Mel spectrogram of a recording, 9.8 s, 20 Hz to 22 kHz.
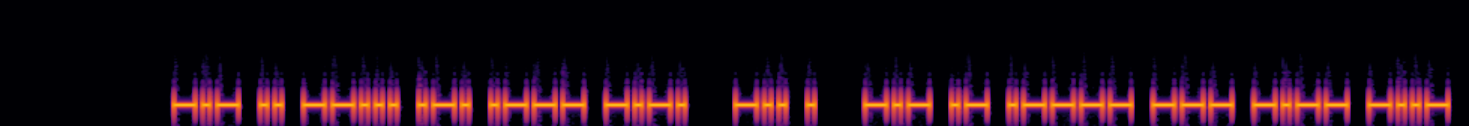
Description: Morse code, heard as a keyed tone, about 25 wpm, 700 Hz. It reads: KI7RJC DE KA1OYX
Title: USA Callsign DE Callsign - 6 Characters - 25wpm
